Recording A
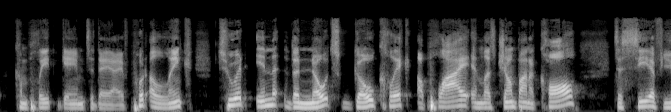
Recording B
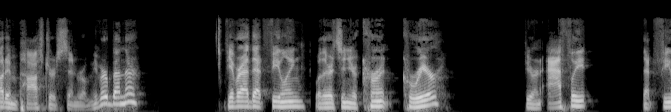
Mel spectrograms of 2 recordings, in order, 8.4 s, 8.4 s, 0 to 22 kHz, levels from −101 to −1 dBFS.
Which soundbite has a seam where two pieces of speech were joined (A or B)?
B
